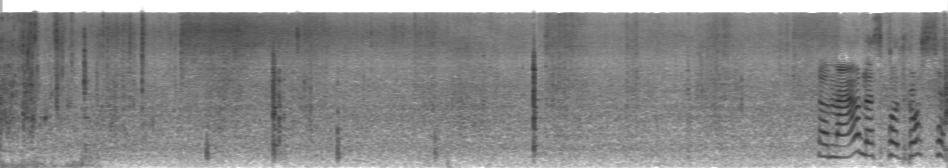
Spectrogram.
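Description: Meat sizzles in a hot pan.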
